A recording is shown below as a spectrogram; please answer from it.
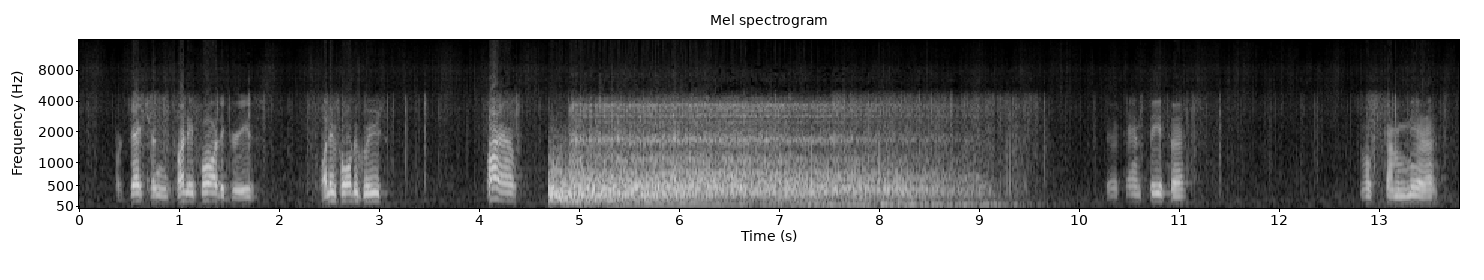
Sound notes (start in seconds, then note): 4.7 boom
